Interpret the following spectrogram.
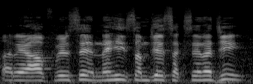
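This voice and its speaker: A man's voice: high-pitched, level tone, normal speed, sharp tone. A man playing a fussy male neighbor who brings complaints and patiently repeats himself at length. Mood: complaining.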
